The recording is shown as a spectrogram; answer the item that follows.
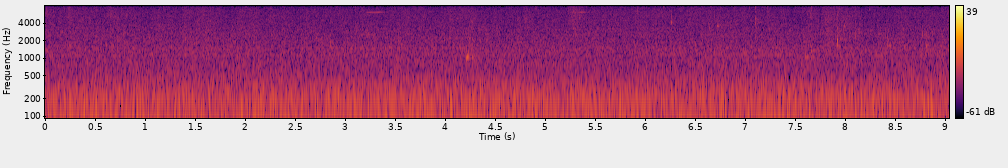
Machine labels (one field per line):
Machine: pump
